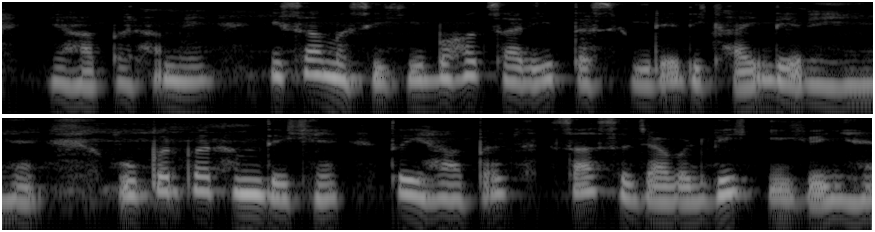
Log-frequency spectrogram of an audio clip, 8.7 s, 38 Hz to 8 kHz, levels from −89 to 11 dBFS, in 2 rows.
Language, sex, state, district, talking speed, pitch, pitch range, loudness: Hindi, female, Chhattisgarh, Korba, 180 wpm, 180 Hz, 165-215 Hz, -40 LUFS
